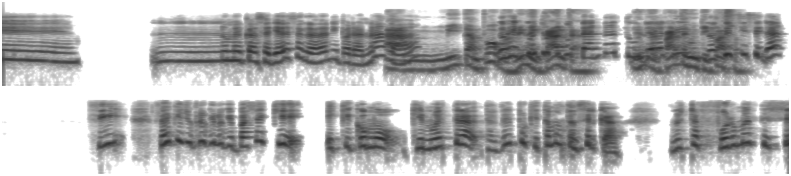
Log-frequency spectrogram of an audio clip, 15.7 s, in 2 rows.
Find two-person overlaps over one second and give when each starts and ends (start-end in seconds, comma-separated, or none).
4.9-7.5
